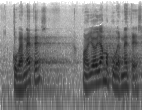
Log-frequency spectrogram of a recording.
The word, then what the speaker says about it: Kubernetes: la gente anglosajona dice kuber netis o cosas parecidas pero viene del griego Así que debe ser muy parecida como lo he pronunciado kubernetes es un proyecto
